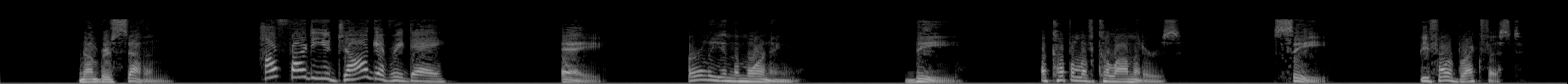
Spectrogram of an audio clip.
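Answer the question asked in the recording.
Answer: B: A couple of kilometers.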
